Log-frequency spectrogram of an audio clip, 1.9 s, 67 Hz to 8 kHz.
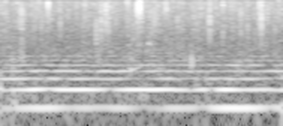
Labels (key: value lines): label: biophony, midshipman
recorder: SoundTrap 500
